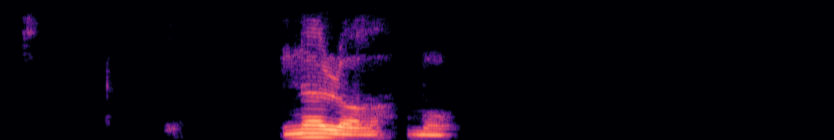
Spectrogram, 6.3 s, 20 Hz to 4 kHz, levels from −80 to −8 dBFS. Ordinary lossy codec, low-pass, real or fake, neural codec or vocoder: AAC, 32 kbps; 3.6 kHz; real; none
